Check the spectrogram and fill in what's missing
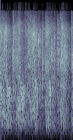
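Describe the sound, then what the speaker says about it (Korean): Dense, steady applause from a church congregation fills the space continuously, with many hands clapping at once and no voices over it. "오늘도 함께 해주신 주님께 감사의 박수 영광의 박수 크게 합니다"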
